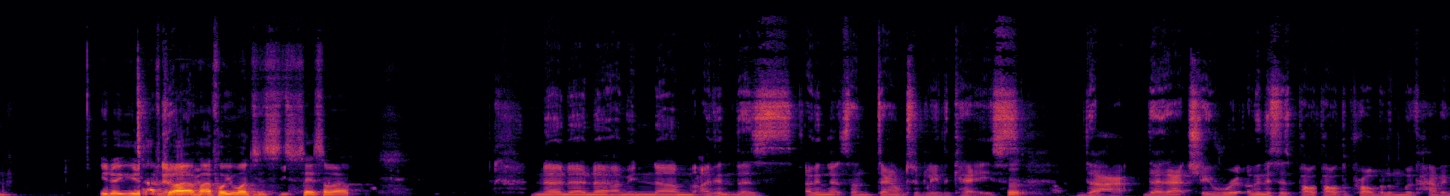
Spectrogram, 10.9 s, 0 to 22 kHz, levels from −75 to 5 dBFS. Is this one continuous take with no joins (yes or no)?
no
